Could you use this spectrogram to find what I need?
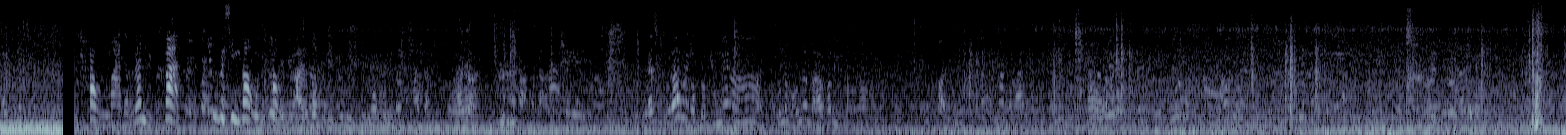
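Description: Several women chatter and call out to one another outdoors.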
